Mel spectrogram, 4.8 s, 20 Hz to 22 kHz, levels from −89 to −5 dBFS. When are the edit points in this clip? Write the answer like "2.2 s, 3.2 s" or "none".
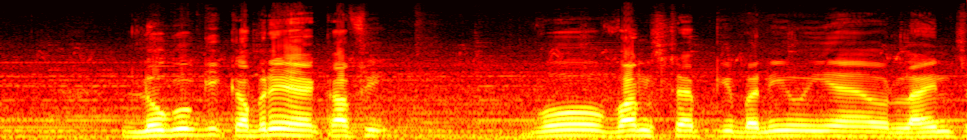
none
